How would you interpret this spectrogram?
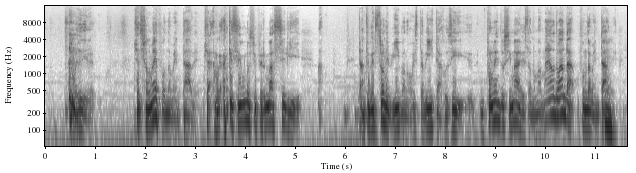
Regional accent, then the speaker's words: Florence, Tuscany, Italy; born there; Sai quante volte mi sono chiesto ma che ci azzecco io con Firenze? Perché sono nato a Firenze?

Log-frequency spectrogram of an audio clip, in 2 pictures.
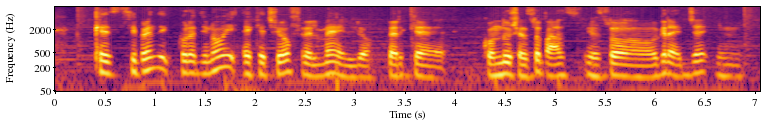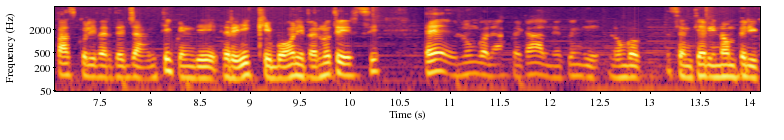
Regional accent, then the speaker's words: Sicily, Italy; io vengo dalla Sicilia

